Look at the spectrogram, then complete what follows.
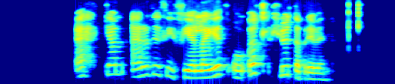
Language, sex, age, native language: Icelandic, female, 30-39, Icelandic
